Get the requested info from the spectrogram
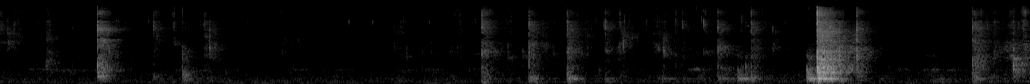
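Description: A metal fork stirring and mashing soft mashed potato in a ceramic bowl: scattered short wet scrapes and light clicks of the fork against the bowl, with one louder stroke about eight seconds in.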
